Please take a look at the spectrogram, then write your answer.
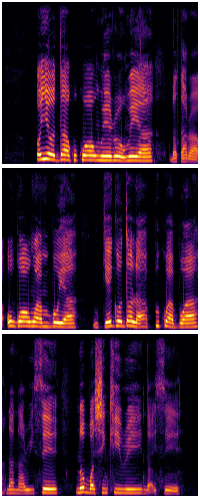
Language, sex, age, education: Igbo, female, 15-29, tertiary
